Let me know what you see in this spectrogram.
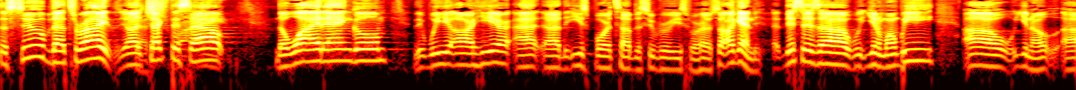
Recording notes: We are coming to you live from Subaru Park today!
